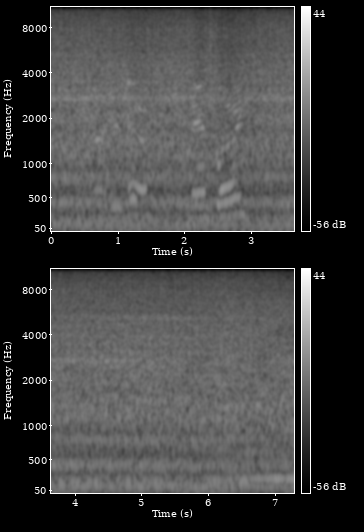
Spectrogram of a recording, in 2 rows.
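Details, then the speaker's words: 1988 Mazda 323 idling with the electric cooling fan blowing. Fan turns on with the AC or by temperature. Even idle with a steady airy fan hum, no ticks or stumbles. Engine and fan are running normally. "blowing can't see it but it's blowing you can hear it and then when I turn on the AC this fan will turn on or it'll turn on by temperature so I'll let you hear that"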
